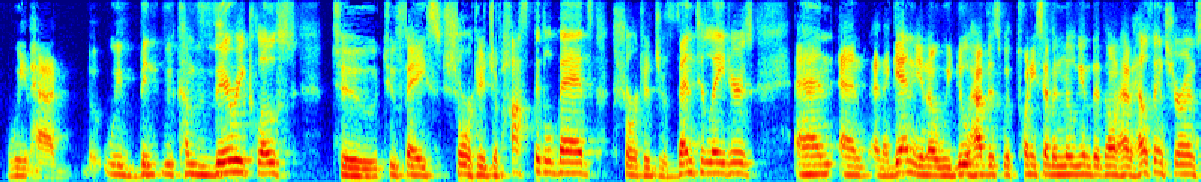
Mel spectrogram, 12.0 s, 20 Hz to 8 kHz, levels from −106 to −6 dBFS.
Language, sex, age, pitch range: English, male, 30-49, 135-180 Hz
